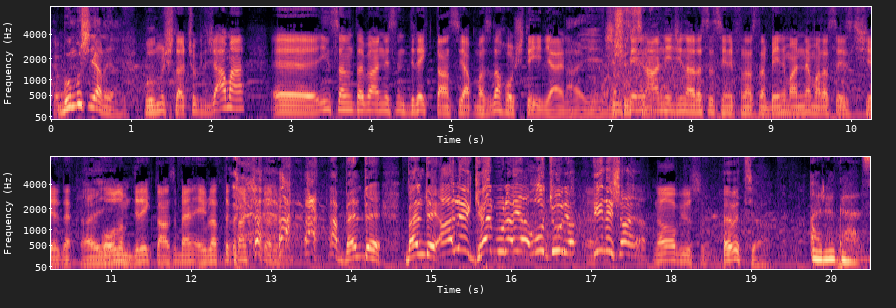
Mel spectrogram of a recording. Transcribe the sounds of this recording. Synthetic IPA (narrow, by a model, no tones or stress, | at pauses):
bulˠmuʃijaɾja̰ːnɪ̰bulˠmuʃlˠaɾt͡ʃʰo̞kilʲid͡ʒɛama | ɯːinsanɯnt̪ʰabiːanːe̞sinind̪iɾɛc̚t̪̚d̪ansɯjapmasɯd̪aɦo̞ʃd̪e̞̰jḭlʲja̰ːnɪ̰a̰jʃimd̪ise̞ninanːed͡ʒinaɾasɯse̞nifɯɾansɯnabe̞nimanːɛmaɾasɯɛscʰi̥ʃijɛɾd̪ænajolˠumd̪iɾɛc̚t̪̚d̪ans̬ɯbænɛvlʲat̪lˠɯk̚t̪ʰant͡ʃʰkaɾɯ | bænd̪ɛbænd̪ɛalɛɟælʲbuɾajaot̪ʰuɾjainɛʃajanaːbˠɯjo̞sunɛvɛt̪ʰja̰ | aɾaɡaz̥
